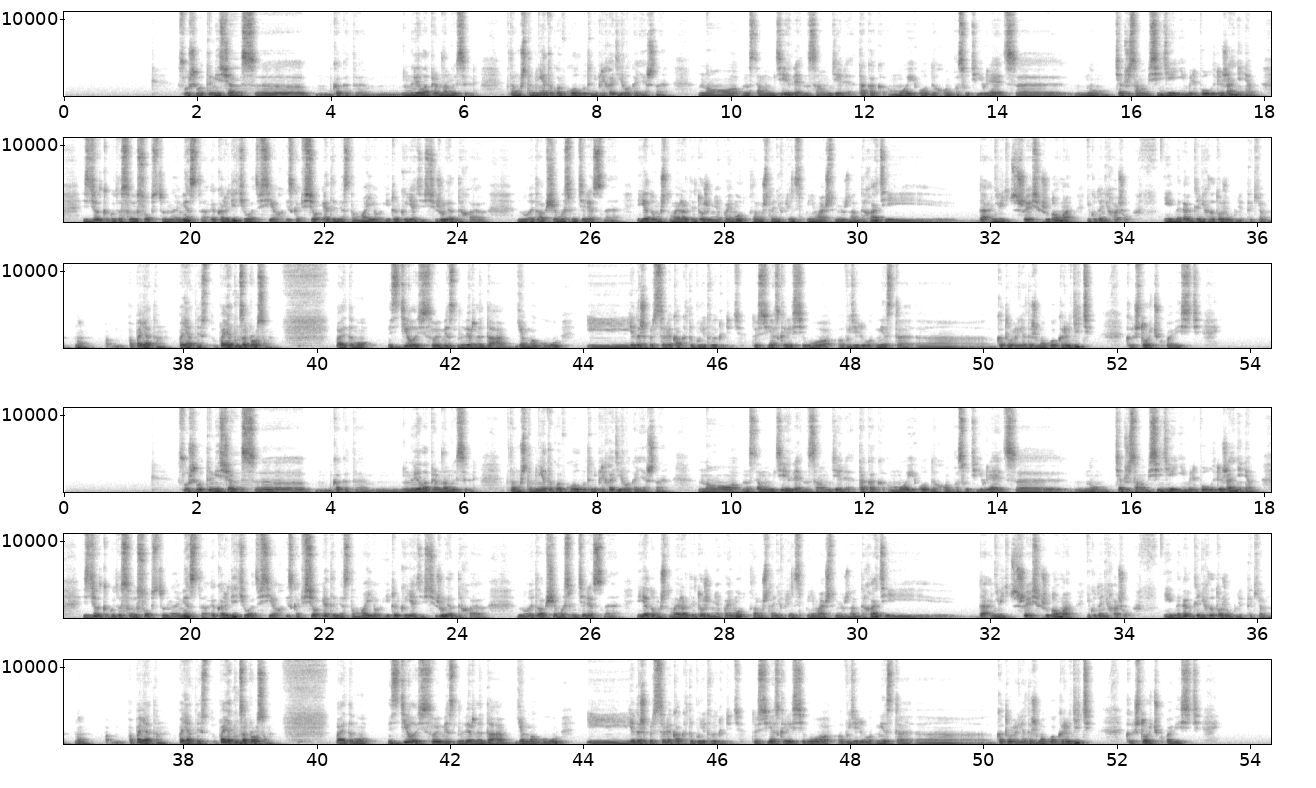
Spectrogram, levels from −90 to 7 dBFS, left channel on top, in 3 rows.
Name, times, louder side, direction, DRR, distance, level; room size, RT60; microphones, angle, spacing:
voice 1, 1.7-9.0 9.5-26.4 26.7-31.3 31.8-33.2 33.5-34.2 34.6-36.6 36.9-40.7 41.1-43.6 44.0-46.1 46.5-51.6 51.8-53.6, equal, 30° right, -5 dB, 0.8 m, -29 dB
2.7 x 2.1 x 3.4 m, 0.29 s
head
